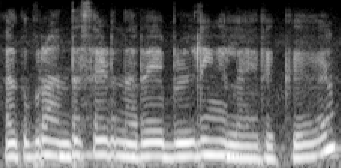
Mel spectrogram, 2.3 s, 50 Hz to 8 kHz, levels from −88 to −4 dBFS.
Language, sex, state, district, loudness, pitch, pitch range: Tamil, female, Tamil Nadu, Kanyakumari, -12 LUFS, 195 Hz, 185-210 Hz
